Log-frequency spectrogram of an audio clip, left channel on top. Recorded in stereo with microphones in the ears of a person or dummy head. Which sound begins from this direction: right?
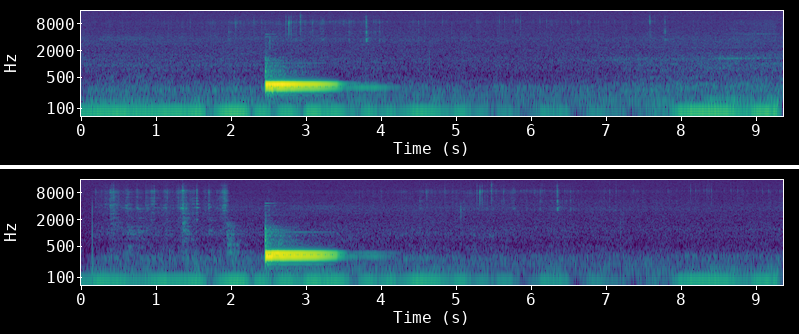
A ringtone, at 2.5 s.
